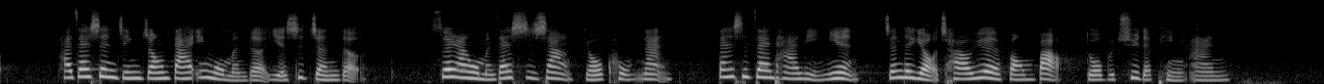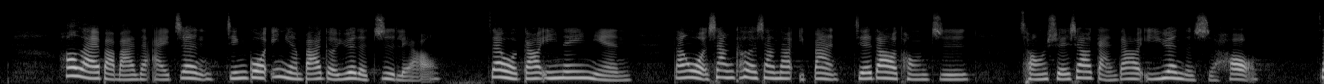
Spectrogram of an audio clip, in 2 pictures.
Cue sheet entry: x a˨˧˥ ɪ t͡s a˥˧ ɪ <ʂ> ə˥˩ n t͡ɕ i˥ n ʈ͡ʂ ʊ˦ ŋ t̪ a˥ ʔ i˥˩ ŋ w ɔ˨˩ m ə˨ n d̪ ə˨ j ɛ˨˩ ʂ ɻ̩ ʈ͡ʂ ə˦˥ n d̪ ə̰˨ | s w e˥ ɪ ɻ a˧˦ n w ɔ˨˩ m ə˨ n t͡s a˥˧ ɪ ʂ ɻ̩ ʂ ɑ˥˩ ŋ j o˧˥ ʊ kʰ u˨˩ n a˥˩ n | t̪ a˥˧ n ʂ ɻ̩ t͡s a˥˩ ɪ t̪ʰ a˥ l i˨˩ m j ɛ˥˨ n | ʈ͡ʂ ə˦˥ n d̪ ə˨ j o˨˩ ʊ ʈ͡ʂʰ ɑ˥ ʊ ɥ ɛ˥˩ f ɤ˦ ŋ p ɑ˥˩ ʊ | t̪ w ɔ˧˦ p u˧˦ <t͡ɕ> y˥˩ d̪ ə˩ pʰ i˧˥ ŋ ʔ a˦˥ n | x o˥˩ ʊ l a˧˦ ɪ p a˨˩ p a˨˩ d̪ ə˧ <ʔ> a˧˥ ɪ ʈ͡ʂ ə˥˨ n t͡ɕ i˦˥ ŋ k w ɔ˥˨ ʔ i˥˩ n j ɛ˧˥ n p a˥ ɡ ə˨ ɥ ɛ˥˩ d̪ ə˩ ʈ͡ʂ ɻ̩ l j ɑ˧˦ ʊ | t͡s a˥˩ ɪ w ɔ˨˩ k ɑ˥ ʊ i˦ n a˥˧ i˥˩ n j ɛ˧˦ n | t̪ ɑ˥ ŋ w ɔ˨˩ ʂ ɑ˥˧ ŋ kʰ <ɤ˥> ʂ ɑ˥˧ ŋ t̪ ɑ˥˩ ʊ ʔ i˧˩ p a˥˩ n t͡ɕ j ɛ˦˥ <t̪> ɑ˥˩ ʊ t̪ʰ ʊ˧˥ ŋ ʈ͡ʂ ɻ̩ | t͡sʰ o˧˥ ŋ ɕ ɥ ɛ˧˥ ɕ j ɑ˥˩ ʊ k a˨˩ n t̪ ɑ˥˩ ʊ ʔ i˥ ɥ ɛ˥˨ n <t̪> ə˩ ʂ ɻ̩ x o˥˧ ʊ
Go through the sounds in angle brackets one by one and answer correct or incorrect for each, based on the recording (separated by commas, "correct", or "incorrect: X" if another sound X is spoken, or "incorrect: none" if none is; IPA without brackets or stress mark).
correct, incorrect: t͡ɕʰ, correct, incorrect: ɤ˥˧, correct, incorrect: d̪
